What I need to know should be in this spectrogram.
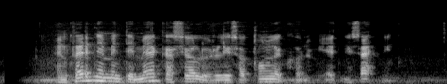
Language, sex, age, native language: Icelandic, male, 50-59, Icelandic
